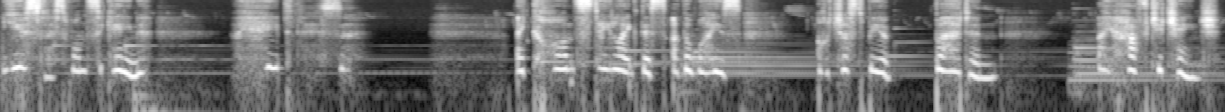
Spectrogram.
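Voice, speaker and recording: A woman voicing an earnest young princess who talks quietly and falters, in a fan audio drama. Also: high-pitched, takes it slowly, pauses often, faint music behind. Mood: frustrated.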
